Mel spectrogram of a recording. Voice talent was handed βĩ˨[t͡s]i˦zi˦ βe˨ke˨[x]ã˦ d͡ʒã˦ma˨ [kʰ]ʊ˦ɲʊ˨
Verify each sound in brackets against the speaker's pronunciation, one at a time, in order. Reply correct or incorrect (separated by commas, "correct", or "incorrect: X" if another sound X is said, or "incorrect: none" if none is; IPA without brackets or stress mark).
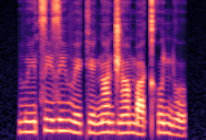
correct, incorrect: ŋ, correct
